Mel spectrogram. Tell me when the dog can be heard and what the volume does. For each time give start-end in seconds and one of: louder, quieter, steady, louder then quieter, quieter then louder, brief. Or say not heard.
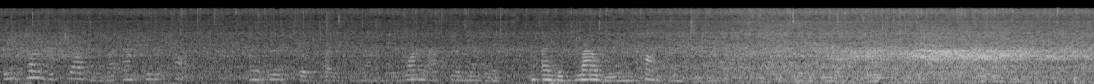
not heard.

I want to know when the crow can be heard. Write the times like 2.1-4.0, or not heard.
8.3-10.9.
